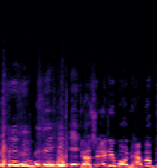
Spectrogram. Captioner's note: giggling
